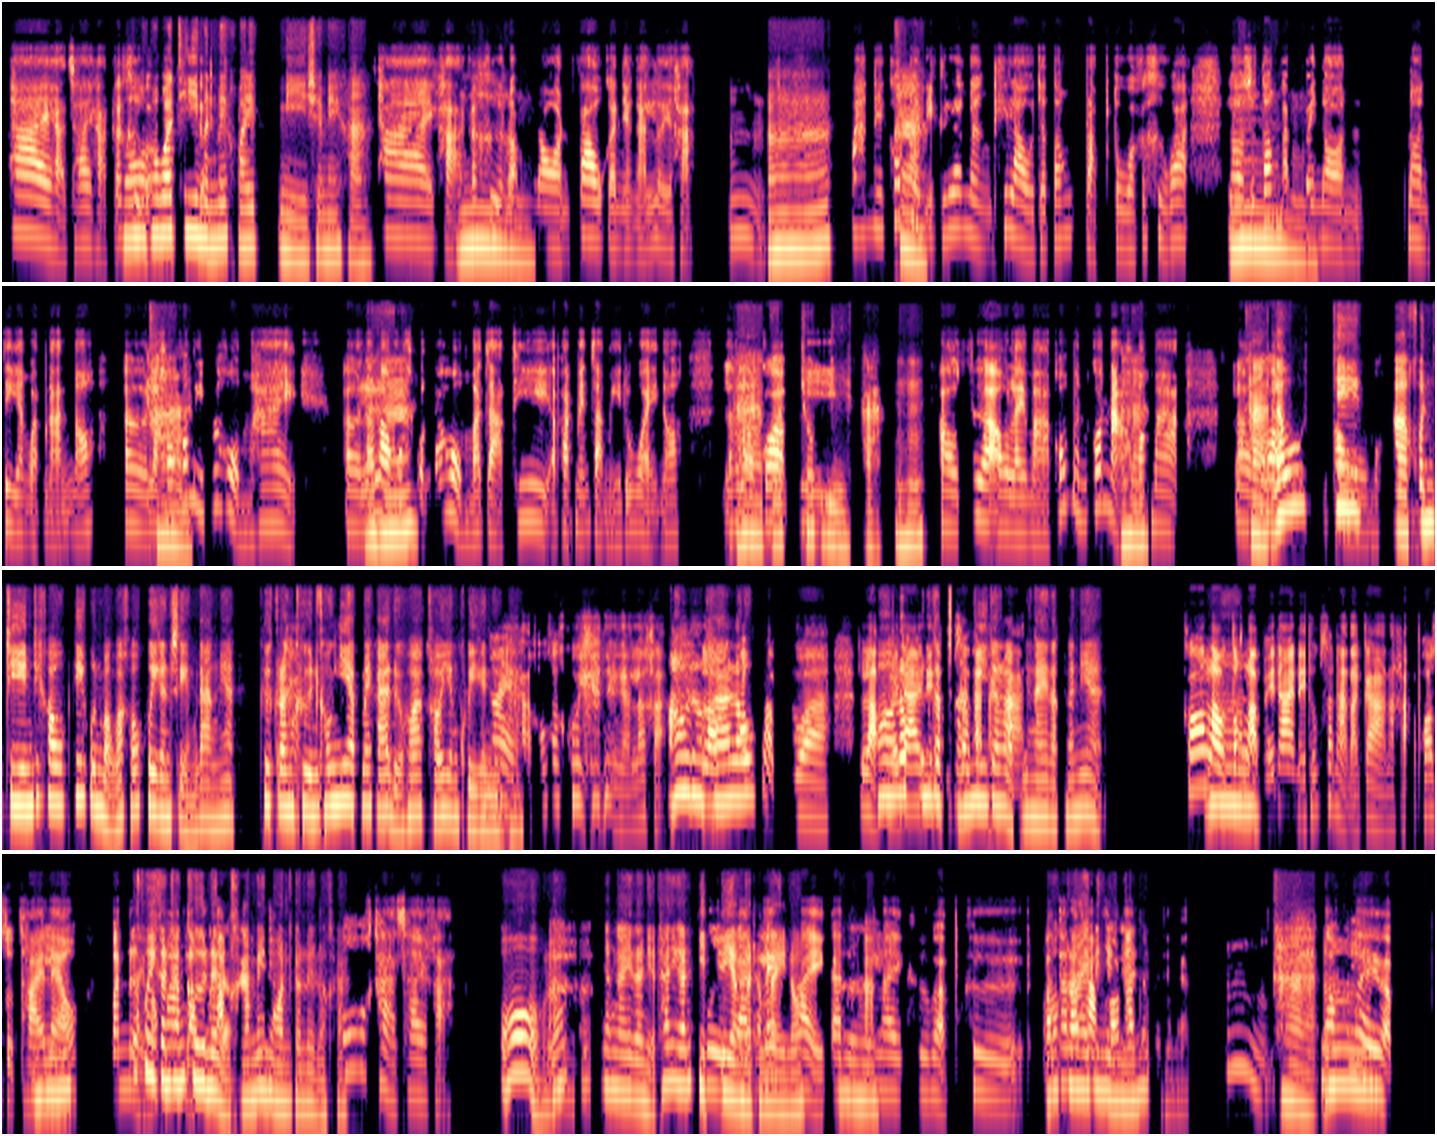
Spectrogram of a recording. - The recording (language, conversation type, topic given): Thai, podcast, คุณช่วยเล่าเหตุการณ์ที่คุณต้องปรับตัวอย่างรวดเร็วมากให้ฟังหน่อยได้ไหม?
- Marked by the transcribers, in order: tapping; laughing while speaking: "กัน"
